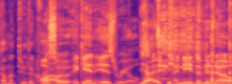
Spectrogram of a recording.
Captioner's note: laughs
